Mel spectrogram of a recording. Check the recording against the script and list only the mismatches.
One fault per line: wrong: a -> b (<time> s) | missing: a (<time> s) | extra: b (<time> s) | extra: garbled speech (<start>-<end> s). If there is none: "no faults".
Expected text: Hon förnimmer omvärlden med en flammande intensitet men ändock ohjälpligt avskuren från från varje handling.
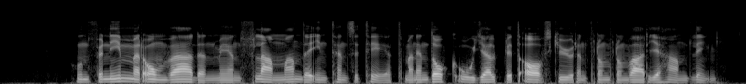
no faults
